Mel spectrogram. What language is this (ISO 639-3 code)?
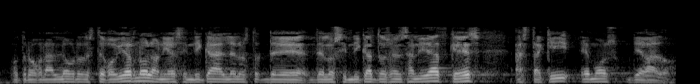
spa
